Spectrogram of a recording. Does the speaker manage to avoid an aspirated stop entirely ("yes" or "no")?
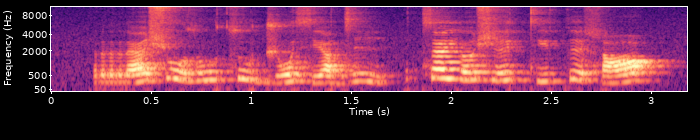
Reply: yes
